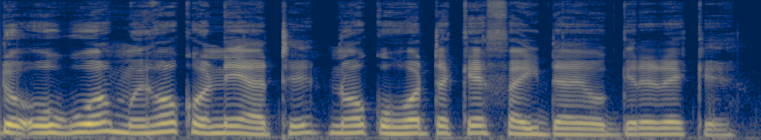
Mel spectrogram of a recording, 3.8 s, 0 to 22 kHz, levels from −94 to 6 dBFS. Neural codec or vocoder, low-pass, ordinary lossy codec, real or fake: none; none; none; real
